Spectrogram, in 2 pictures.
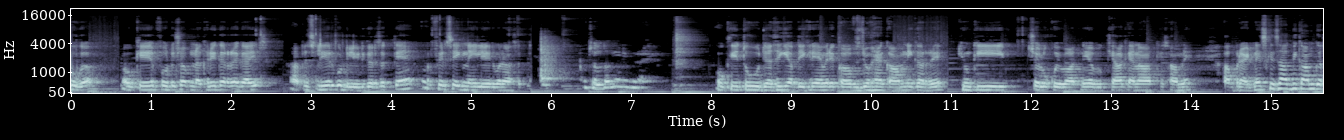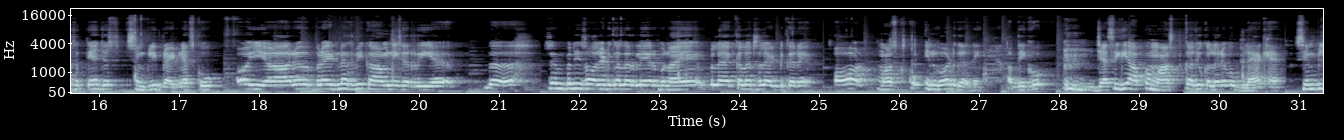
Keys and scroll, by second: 4.6 BackSpace, 8.1 BackSpace, 20.8 BackSpace, 27.8 ctrl+alt+i.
